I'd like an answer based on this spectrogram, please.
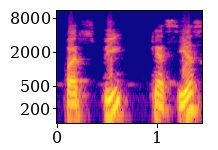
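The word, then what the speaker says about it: perspicacious: कीन माइंडेड को परस्पिकेशियस कहा जाता है। ठीक है, तो यहाँ पे आप प्रोनाउंसिएशन पे ध्यान दीजिएगा, ये बहुत ही लंबा वर्ड है, परस्पिकेशियस प्रोनाउंसिएशन इसका इसे है।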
